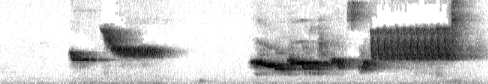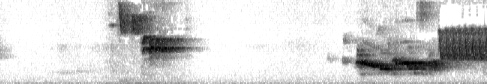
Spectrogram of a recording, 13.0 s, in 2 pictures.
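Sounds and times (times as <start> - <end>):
bird song with rattling trill: 0.9 - 2.3, 3.4 - 6.5, 8.0 - 9.2, 11.1 - 13.0.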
